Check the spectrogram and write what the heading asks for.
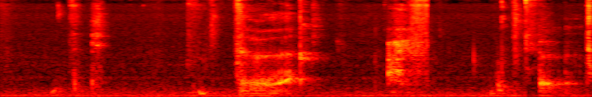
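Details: Burp compilation: several loud, drawn-out burps with a gurgling, voiced quality over a steady background hum.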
